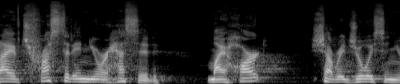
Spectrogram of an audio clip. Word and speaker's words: Hesed: The pain and frustration and anger were not wiped away, but rather transformed by entering the world of this untranslatable three-letter, two-syllable word, Hesed.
